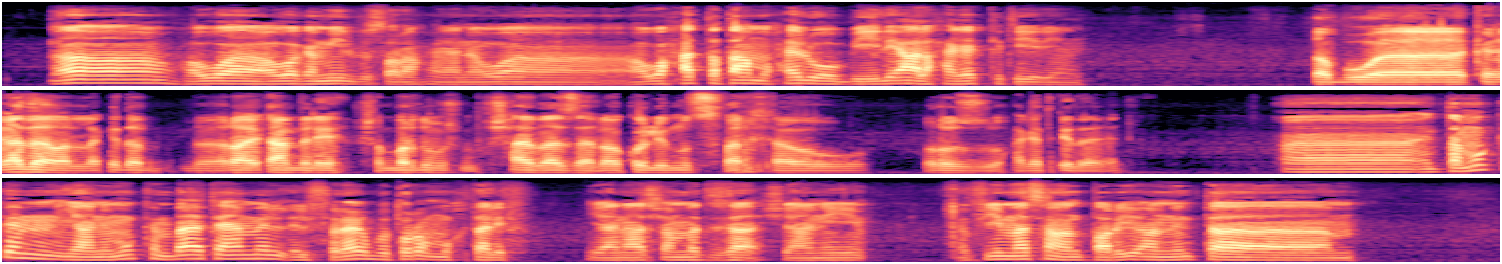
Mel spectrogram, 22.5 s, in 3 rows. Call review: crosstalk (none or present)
none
